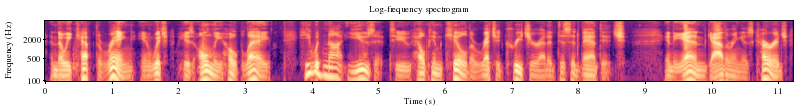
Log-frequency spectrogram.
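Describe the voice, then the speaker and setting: A man reading a fantasy book aloud in an expressive audiobook style, with measured, dramatic storyteller phrasing. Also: deep voice, no room sound, clean studio sound. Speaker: volunteer storybook reader.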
